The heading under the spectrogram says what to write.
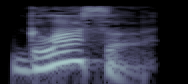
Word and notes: glossa: British English

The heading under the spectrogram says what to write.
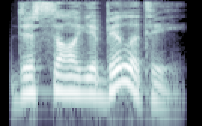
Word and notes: dissolubility: British English

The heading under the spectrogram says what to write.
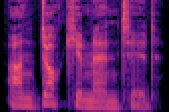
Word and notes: undocumented: British English

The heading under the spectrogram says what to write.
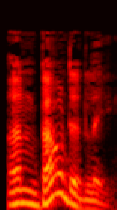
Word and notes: unboundedly: British English

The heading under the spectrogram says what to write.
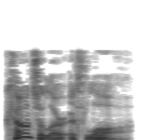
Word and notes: counselor-at-law: British English

